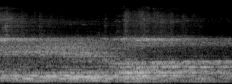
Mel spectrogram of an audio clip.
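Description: Church choir singing Orthodox liturgical chant, several voices holding sustained chords.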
